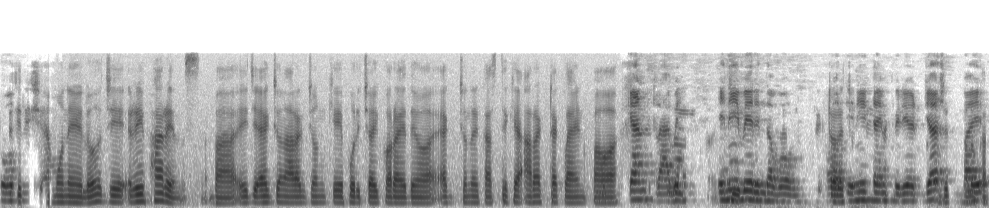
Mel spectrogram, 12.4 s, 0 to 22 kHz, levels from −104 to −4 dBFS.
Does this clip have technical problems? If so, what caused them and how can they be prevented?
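Yes. The speech keeps dipping or cutting out, which is most likely speech suppressed in double talk. It happens from 0 to 0.67 s, briefly at 7.80 to 7.86 s, then at 8.1 to 8.98 s, 9.24 to 10.29 s, 10.58 to 11.37 s, 11.56 to 12.1 s, and 12.31 s to the end. The worst drops are around 40 dB and the mildest around 15 dB. With both ends talking, the echo canceller can't tell this talker from the loudspeaker echo, so it ducks everything. The audio also has nothing above 8 kHz, which fits ordinary call mic processing. To prevent it, use a headset so no far-end echo reaches the mic, or use a canceller with better double-talk handling.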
